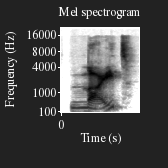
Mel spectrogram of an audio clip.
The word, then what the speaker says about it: knight: The knight, the K is silent.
